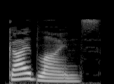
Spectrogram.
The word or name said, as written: guidelines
